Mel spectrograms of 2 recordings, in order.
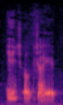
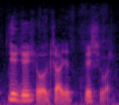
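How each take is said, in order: First: High, softening coo to the dog; high-pitched pet-talk praise. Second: Dropped-down coo to the dog; softer, low-pitched doting. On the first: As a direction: coo "so excited" up in a squeaky pitch. Baby talk to dog, high take. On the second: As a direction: coo "so excited" in a lowered pet-talk voice. Baby talk to dog, low take. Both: Real, not acted.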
